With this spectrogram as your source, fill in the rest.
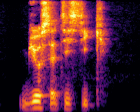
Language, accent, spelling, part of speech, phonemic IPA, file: French, France, biostatistique, noun / adjective, /bjɔs.ta.tis.tik/, LL-Q150 (fra)-biostatistique.wav
- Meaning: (noun) biostatistics; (adjective) biostatistical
